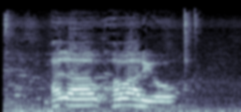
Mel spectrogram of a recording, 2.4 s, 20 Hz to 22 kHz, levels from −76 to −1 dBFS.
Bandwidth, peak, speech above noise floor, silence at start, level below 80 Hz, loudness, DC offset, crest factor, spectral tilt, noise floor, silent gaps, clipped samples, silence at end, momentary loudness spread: 16.5 kHz; 0 dBFS; 21 dB; 0.05 s; -34 dBFS; -11 LUFS; under 0.1%; 12 dB; -4 dB/octave; -31 dBFS; none; under 0.1%; 0.05 s; 16 LU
